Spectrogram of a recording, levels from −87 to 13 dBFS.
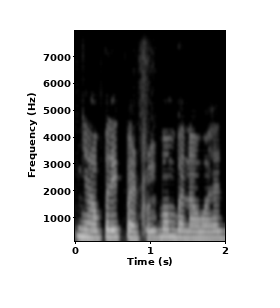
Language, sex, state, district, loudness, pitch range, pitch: Hindi, female, Bihar, Madhepura, -21 LUFS, 240-275 Hz, 250 Hz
